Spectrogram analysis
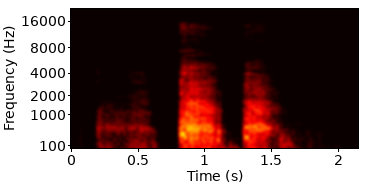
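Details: A soft lead-in breath, then two short, fairly dry coughs in a quiet room; coughing with a worsening common cold with nonstop sneezing and nose blowing.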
